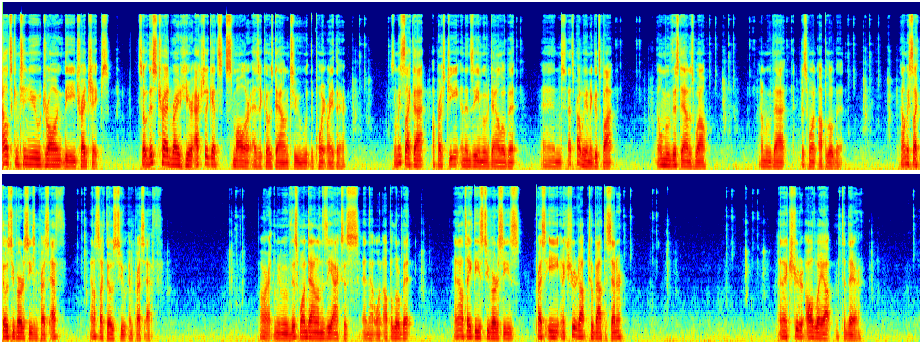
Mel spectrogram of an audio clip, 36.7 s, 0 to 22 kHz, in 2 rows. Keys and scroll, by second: 8.2 g, 8.3 z, 10.9 g, 12.9 z, 15.0 g, 15.1 z, 15.8 g, 15.9 z, 18.9 f, 21.3 a, 23.7 g, 23.9 z, 25.3 g, 25.4 z, 29.0 e, 31.6 g, 33.8 e, 35.6 g.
